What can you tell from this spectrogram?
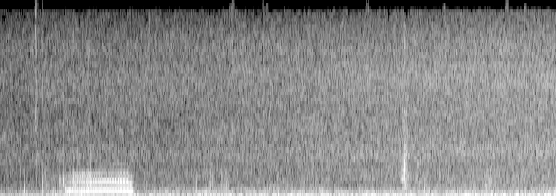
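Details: Domestic cats at feeding time: foster kittens Ginny and little Leo eating pate while daddy cat, indignant, begs to be fed too, with mommy cat Kira nearby. One short, level, harmonic meow early on, then steady low hum and faint clicks.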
